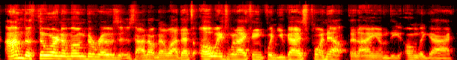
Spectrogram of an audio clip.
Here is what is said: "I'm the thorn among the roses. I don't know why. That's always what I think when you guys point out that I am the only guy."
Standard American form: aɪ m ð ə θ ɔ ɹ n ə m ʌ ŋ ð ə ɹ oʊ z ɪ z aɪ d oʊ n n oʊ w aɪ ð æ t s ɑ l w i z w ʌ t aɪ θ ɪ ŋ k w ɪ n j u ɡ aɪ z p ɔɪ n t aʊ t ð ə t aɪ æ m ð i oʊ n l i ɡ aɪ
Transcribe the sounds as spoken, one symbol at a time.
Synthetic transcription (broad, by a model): aɪ m ð ə θ ɔ ɹ n ə m ʌ ŋ ð ə ɹ oʊ z ɪ z aɪ d oʊ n n oʊ w aɪ ð æ t s ɑ l w i z w ʌ t aɪ θ ɪ ŋ k w ɪ n j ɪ ɡ aɪ z p ɔɪ n t aʊ t ð ə t aɪ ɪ m ð i oʊ n l i ɡ aɪ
